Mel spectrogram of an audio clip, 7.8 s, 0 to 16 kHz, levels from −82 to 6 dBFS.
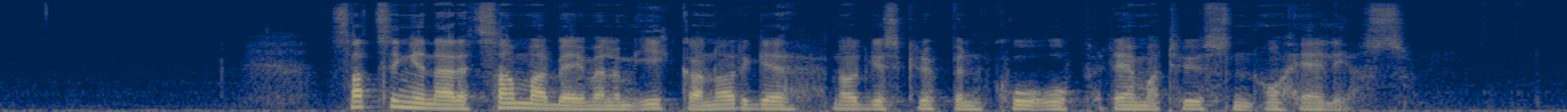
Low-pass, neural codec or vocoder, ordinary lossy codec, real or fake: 14.4 kHz; none; AAC, 48 kbps; real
